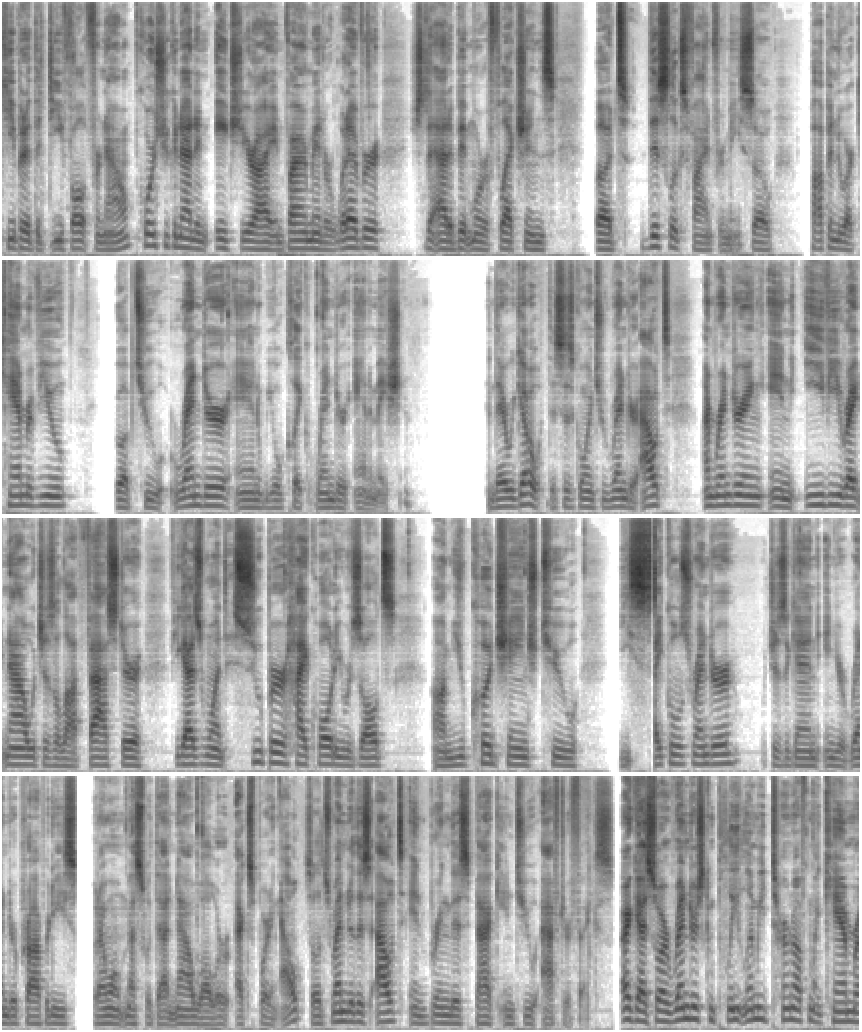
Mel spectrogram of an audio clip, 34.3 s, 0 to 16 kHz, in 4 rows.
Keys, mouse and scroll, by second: 0.0 ctrl+z, 0.0 shift+middle click, 0.0 scroll up 4, 0.4 click, 0.7 scroll up 1, 0.9 middle click, 1.3 shift+middle click, 1.3 shift+scroll down 1, 3.3 scroll up 7, 3.7 shift+middle click, 4.4-6.0 scroll down 3, 8.4 click, 10.6 click, 25.7 click.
